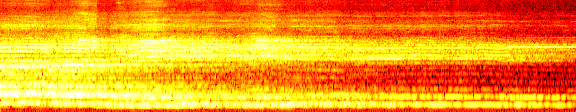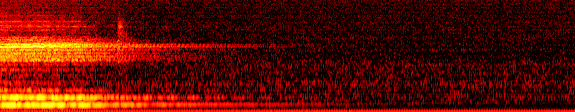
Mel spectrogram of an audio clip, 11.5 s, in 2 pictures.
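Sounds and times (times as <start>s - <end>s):
Gregorian chant at Midnight Mass offertory: 0.0s - 7.7s.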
